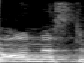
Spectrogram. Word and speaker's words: honest: hour right okay an honest man again H is silent here so we have an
